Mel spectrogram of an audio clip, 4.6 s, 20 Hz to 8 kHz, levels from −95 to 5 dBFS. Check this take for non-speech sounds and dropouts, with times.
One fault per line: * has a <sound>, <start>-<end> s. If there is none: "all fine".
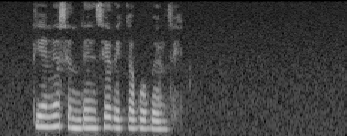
all fine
